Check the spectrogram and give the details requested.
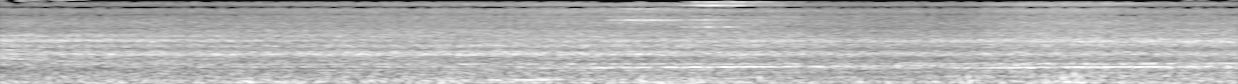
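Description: Musashino Line electric commuter train pulling out and accelerating away, with a steady rumble of wheels on rails. From about halfway through, the motors give a thin whine that slowly rises in pitch.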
